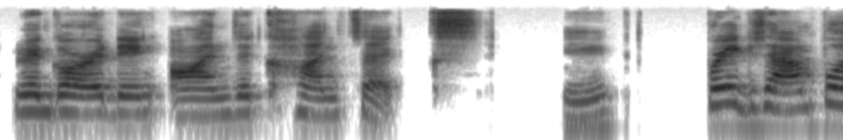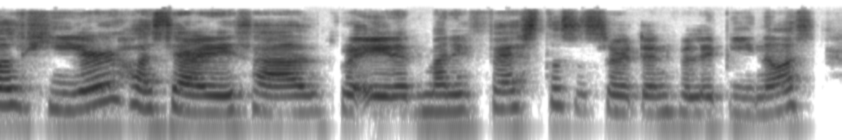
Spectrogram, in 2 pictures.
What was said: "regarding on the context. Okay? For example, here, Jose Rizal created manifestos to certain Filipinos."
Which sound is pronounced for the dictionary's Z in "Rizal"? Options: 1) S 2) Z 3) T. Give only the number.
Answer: 1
